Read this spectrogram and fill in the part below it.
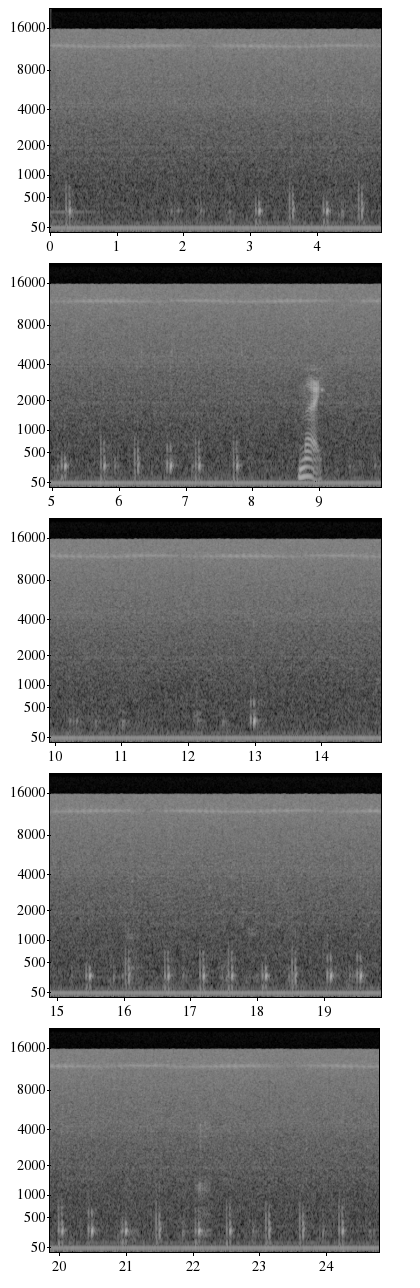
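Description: Footsteps thud steadily on wooden boards in a game.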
